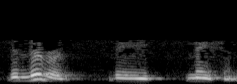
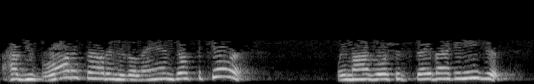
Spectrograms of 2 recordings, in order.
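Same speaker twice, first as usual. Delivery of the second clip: higher-pitched mock complaint; lightly acted grumbling in a raised pitch; complaining; 6 semitones higher than usual. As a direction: voice the people's grievance, pitched up. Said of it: "The people start complaining and say".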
